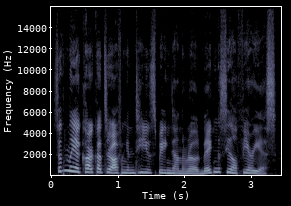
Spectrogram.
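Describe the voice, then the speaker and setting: A woman's voice: high voice, big pitch swings, fast, a bit bright, no room sound, studio quality. A woman narrating a scripted second-person roleplay story.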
